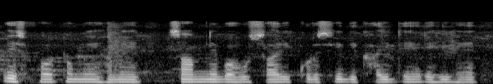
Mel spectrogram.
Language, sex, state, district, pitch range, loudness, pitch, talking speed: Hindi, male, Uttar Pradesh, Shamli, 115-120 Hz, -19 LUFS, 115 Hz, 135 wpm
